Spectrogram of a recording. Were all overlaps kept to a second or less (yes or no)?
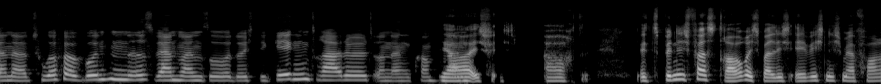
yes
